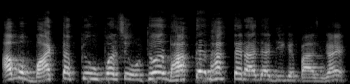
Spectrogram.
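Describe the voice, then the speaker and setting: Animated high-voiced teacher. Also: male voice, normal speed. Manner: animated, teasing, repeats key words as questions. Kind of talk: lively storytelling lecture.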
